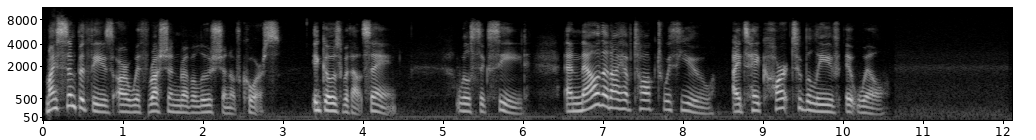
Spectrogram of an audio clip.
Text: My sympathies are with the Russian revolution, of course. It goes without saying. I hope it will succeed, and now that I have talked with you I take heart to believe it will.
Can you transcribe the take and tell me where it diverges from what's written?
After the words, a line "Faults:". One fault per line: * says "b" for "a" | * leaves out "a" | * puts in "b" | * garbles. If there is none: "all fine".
My sympathies are with Russian revolution, of course. It goes without saying. will succeed, and now that I have talked with you I take heart to believe it will.
Faults:
* leaves out "the"
* leaves out "I hope it"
